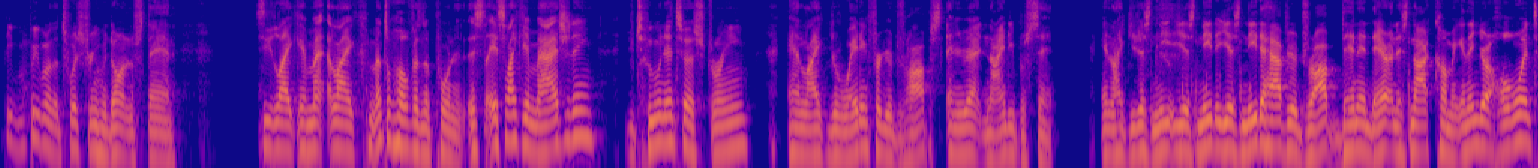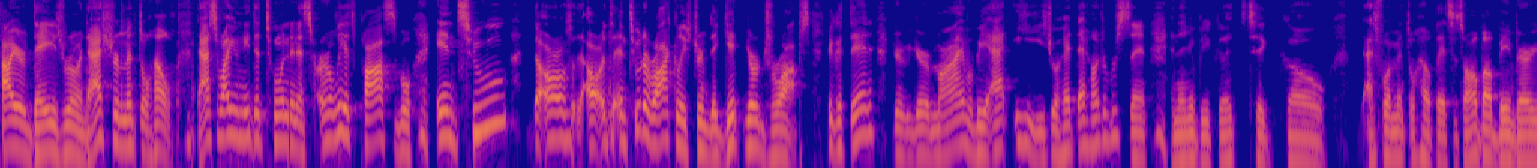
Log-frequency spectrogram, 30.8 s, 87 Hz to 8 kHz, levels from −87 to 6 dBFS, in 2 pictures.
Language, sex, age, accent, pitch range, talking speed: English, male, 20-39, American, 115-150 Hz, 245 wpm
